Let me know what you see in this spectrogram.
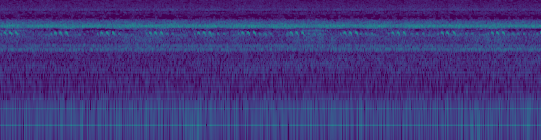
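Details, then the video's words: Night forest by a swamp with a cricket giving rapid, high chirps roughly every half second, layered over a constant shrill insect drone and a low ambient hum. "cricket chirping relaxing sound in night forest"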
